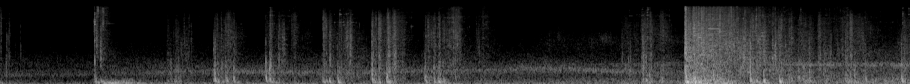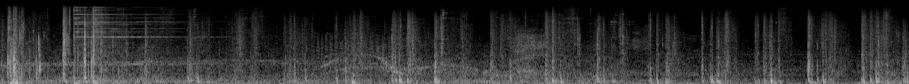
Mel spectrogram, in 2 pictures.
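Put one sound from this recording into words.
Hooves clop quickly on hard ground as a horse gallops.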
